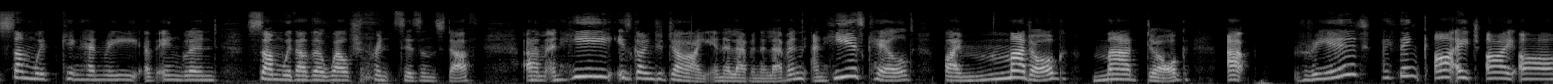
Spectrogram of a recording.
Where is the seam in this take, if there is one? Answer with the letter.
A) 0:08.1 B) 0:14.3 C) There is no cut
C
